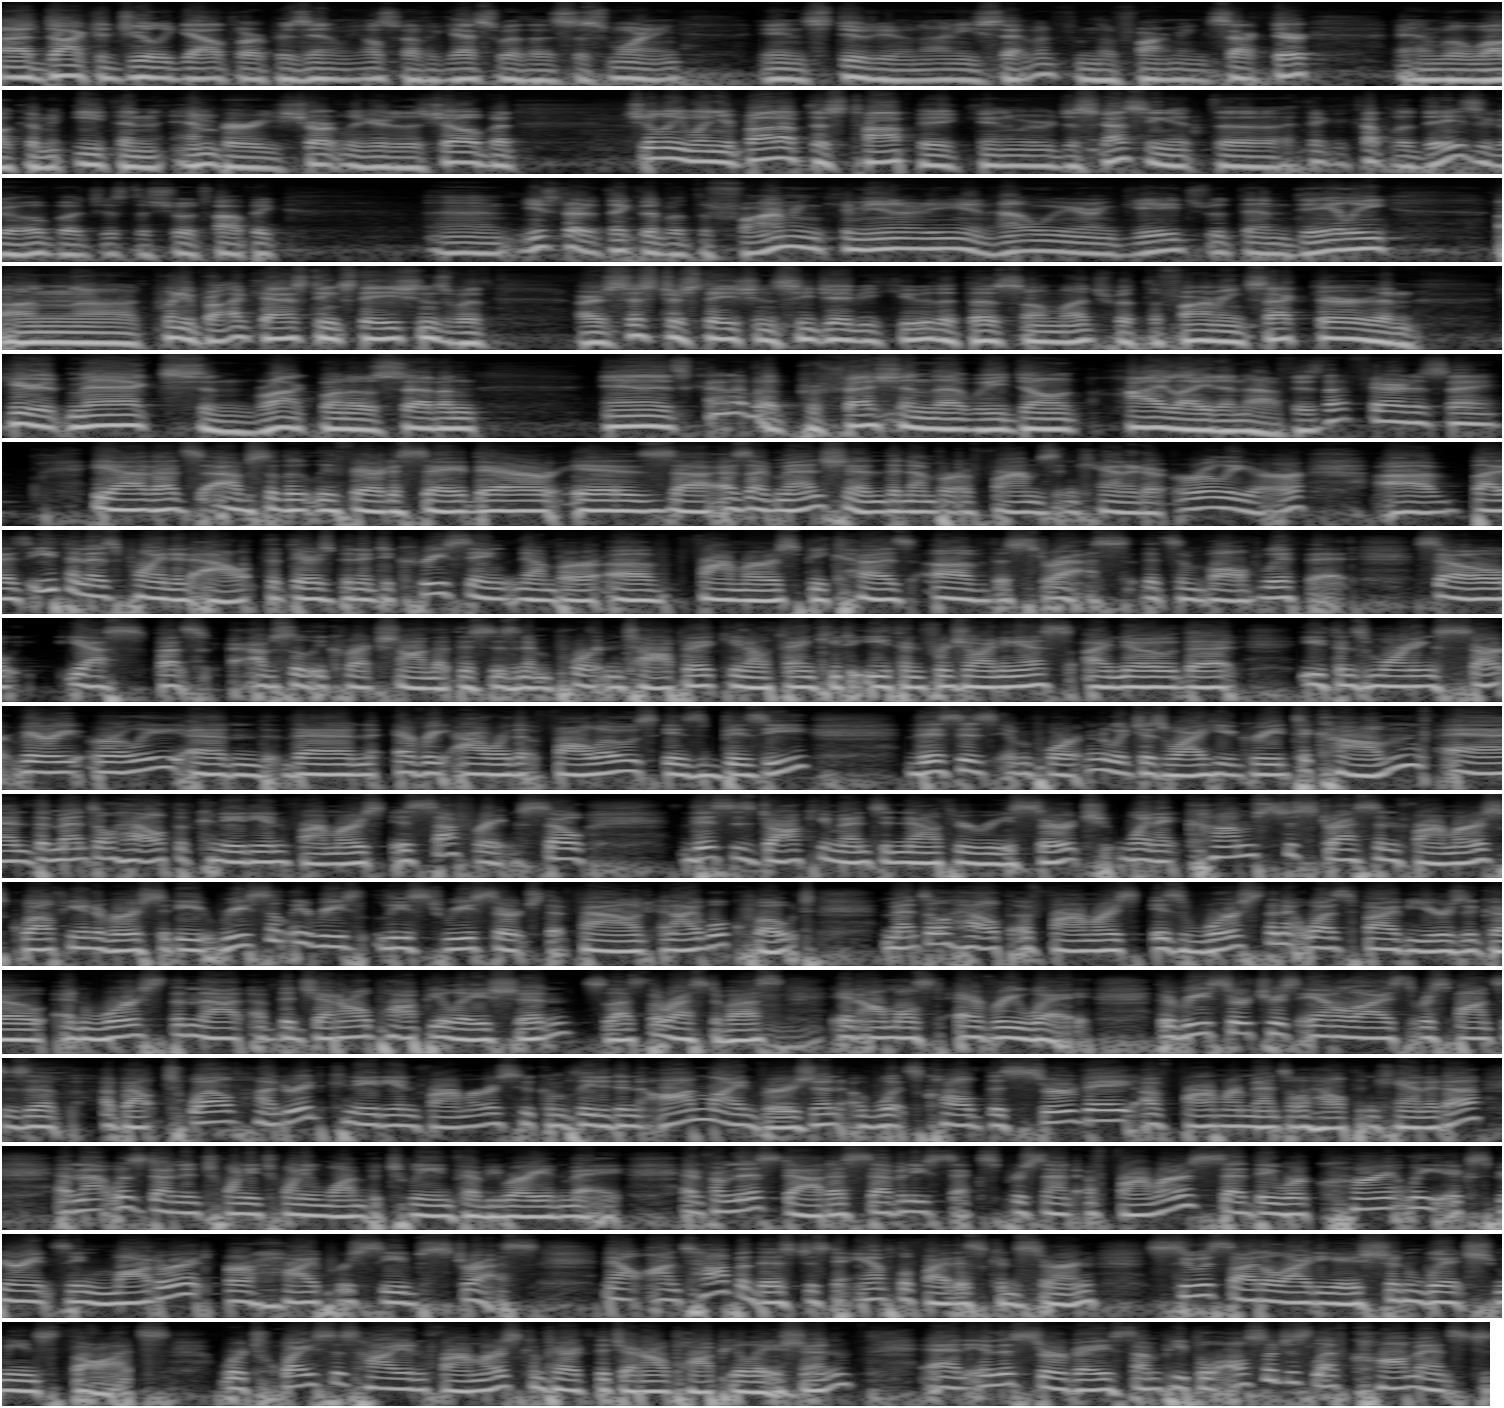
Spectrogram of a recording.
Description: with a special guest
